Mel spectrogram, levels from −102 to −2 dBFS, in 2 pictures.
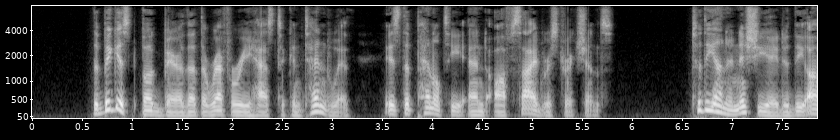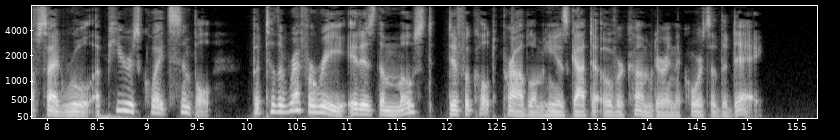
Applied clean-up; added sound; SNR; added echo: none; none; none; none.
